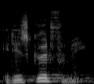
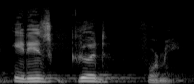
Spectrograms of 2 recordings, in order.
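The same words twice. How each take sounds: First: Softer, lower repeat to let it sink in; quiet echo. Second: Said in the usual way. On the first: Acted. Preacher repeating to his congregation, softly. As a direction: say it again gently, lower.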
